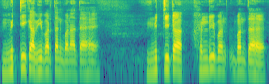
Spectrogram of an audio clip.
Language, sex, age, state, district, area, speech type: Urdu, male, 30-45, Uttar Pradesh, Ghaziabad, rural, spontaneous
